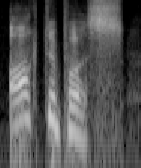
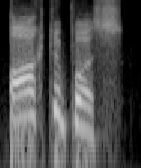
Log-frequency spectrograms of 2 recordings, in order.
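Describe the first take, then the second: Both takes have the same delivery.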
